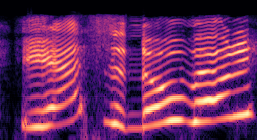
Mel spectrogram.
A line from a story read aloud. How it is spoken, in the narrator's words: she exclaimed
